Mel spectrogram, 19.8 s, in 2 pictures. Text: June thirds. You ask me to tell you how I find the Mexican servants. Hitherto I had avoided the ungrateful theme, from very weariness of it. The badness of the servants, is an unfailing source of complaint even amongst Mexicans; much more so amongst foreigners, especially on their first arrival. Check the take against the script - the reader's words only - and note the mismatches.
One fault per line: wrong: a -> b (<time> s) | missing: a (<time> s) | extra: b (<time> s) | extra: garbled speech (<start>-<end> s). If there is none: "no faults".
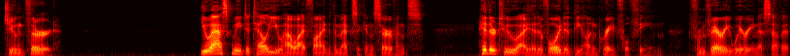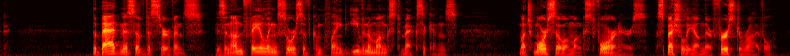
wrong: thirds -> third (0.3 s)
